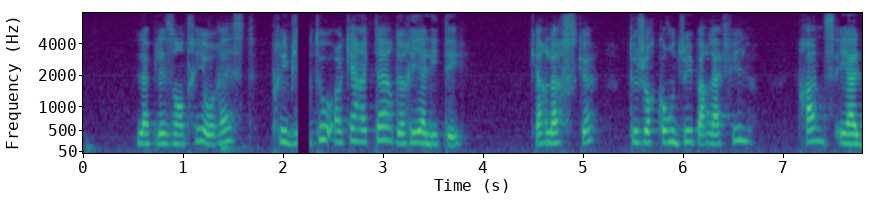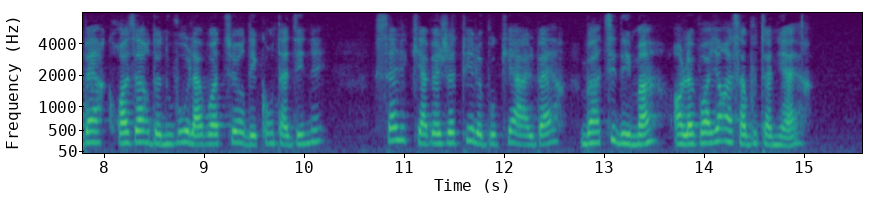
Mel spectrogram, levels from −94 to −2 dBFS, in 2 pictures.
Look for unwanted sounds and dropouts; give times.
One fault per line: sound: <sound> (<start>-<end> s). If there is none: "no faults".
sound: dropout (2.1-2.3 s)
